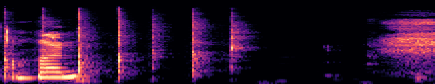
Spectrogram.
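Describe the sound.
A handful of scattered claps, loose and uneven, mixed with brief voices, followed by a short burst of hissy, steady noise near the end.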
